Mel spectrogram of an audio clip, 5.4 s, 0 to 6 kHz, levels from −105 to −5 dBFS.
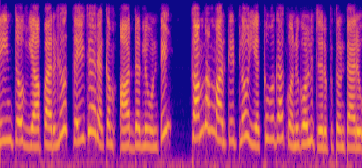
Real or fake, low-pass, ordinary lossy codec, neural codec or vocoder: fake; 5.4 kHz; Opus, 64 kbps; codec, 16 kHz, 16 kbps, FunCodec, trained on LibriTTS, 50 frames a second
